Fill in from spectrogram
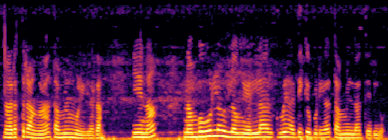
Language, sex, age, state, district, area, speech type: Tamil, female, 18-30, Tamil Nadu, Nagapattinam, rural, spontaneous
